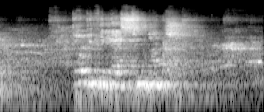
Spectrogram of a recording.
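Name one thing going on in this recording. A man speaks loudly through a loudspeaker in a large echoing hall.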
